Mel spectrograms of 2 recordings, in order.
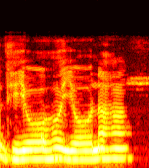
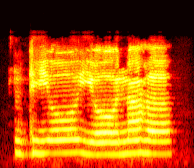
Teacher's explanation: ऐसा लगा जैसे आपने यहाँ विसर्ग लगा दिया हो, धियो के बाद में ऐसा बोला आपने, धियो हो यो नः, ऐसा बोला था।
